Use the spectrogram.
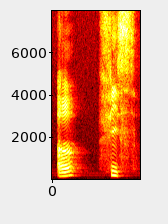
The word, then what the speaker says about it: fils: Para falar de filho, usamos o termo un fils. Un fils. Prestez atenção na pronúncia, o L é mudo.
